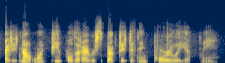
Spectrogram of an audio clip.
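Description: A woman's voice: very deep voice, steady tone, fairly quick, gravelly, dry recording, highs cut off, exaggerated voice. An actress reading a confessional letter as an apologetic, confiding convicted woman in a dramatic audio reading. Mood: confessional, explaining.

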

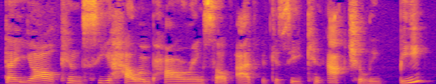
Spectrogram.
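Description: A woman in her twenties whose first language is Spanish hosts her own podcast. She tells personal stories in an earnest way and often speaks straight to her listeners. Her voice sits a little low. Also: steady tone, normal speed, husky. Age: 20s. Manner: earnest personal storytelling, addresses listeners directly. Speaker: podcast host. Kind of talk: solo podcast monologue.

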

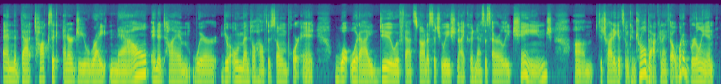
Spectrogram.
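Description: A woman's voice: rumbling low, moderate pace, gravelly. A woman hosting a solo podcast in a casual, candid, emphatic way, often checking in with rhetorical questions, with a slightly scratchy voice. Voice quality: slightly scratchy early-morning voice. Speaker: podcast host.

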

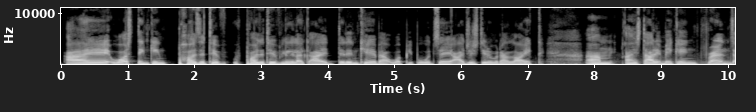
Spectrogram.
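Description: A young woman with an Urdu accent talks on her own podcast in a loose, rambling way, leaning on "like" and restarting her sentences. Her voice sits a little high and sounds smooth and clear. The recording is close and dry, with no room sound. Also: darkish tone, dry recording. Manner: rambling, frequent "like" fillers and restarts. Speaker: podcast host. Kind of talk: casual solo podcast monologue.

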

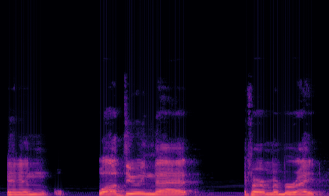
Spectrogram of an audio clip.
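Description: A man with an average-pitched voice speaks as a player in a tabletop game. He recounts his character's deeds in deliberate, measured phrases. There is faint music behind him. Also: fairly even intonation, low-quality recording.

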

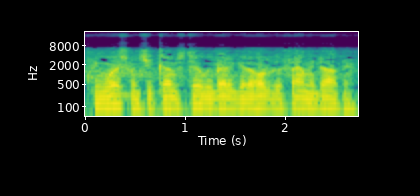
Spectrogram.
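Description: Man acting a quick, low-voiced American police partner. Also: little pitch movement, close to an everyday voice. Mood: grave. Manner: terse, understated. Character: glum, plain-spoken male police detective partner. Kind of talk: 1950s radio police drama. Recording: dull, noisy old radio broadcast.

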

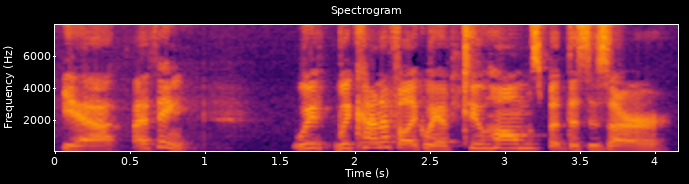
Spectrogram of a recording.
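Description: A woman from Utah, a podcast guest, chatting in a relaxed, wry way. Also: on the high side, moderate pace, slight background noise. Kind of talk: casual interview chat.

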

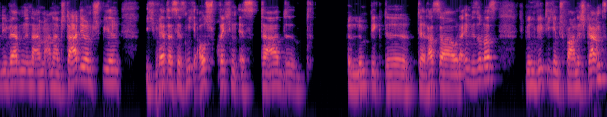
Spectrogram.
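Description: German male podcast co-host, easygoing and halting, mid-pitched voice. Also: fairly bright tone. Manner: hesitant, many fillers and restarts, slow in places. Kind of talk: casual podcast chat.

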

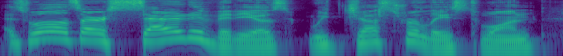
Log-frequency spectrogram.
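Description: A male podcast co-host in casual chat who shifts between a low relaxed voice and loud, high bursts when excited. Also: a little fast, no room sound, clean studio sound. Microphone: studio podcast mic.

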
